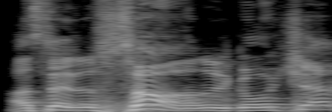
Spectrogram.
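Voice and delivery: loud, insistent preaching repeat; emphatic repeat. Real, not acted. Preacher promising congregation the sun will shine, loud and emphatic. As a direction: drive the promise home with force.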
